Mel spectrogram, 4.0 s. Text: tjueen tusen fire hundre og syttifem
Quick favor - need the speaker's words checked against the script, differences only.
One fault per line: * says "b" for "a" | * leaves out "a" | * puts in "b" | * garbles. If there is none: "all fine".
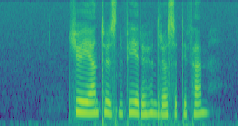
all fine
